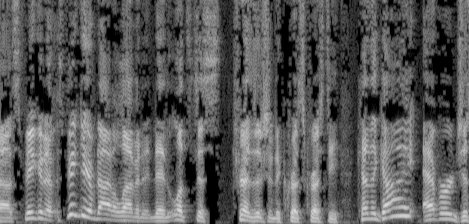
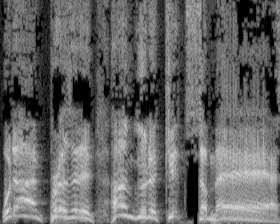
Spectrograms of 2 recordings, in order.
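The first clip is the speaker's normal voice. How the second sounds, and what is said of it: Blustery professional wrestler impression. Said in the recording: “I was talking like a professional wrestler, so I'm doing, like, a blustery impression.”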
